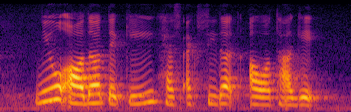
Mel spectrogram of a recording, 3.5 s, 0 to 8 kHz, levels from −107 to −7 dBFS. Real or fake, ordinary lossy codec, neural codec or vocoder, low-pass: real; none; none; 7.2 kHz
